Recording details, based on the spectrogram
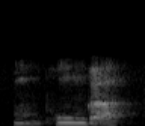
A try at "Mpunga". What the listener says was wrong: The M shouldn't come out so pronounced. A lot of English people will tend to go Mpunga. Just Mpunga.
